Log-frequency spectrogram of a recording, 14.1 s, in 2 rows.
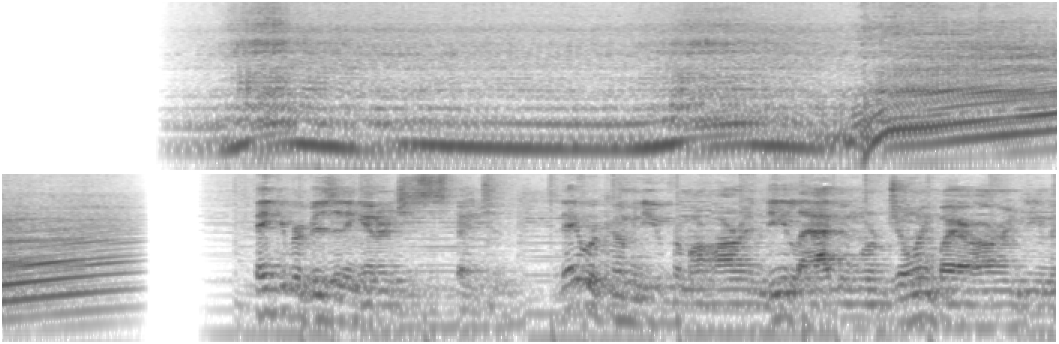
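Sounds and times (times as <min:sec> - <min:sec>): car engine revving: 0:01.1 - 0:08.0.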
